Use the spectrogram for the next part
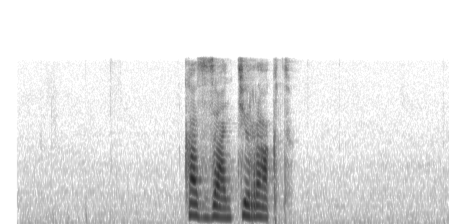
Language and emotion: Russian, angry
